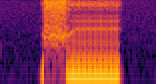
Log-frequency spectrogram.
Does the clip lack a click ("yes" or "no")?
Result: yes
